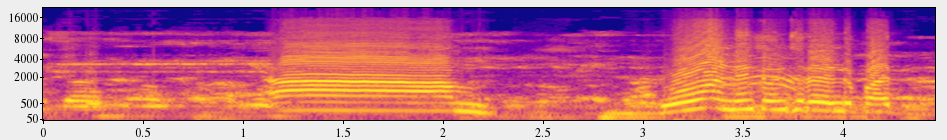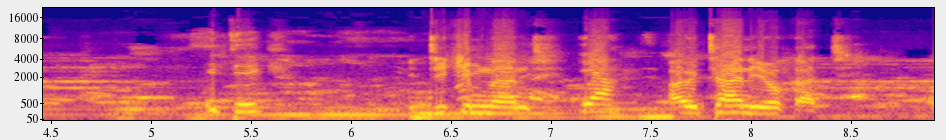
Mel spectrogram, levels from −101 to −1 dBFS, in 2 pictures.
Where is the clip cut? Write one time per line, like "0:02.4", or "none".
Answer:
0:07.5

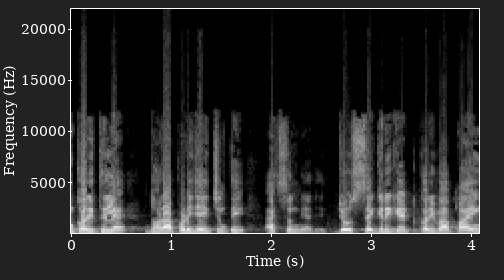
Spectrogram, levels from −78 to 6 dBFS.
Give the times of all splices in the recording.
0:02.5

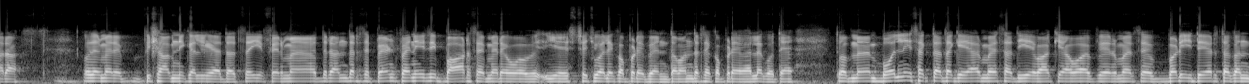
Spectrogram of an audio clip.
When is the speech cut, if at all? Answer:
none

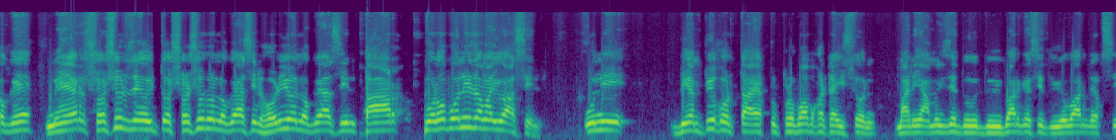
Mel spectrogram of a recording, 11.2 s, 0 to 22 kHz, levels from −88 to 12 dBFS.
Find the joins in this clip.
none

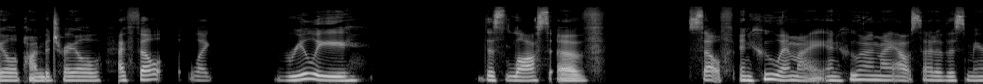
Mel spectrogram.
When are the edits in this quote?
0:01.2

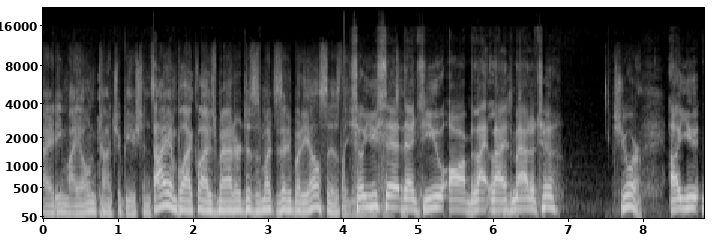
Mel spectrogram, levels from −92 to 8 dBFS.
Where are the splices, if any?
0:01.5
0:04.0

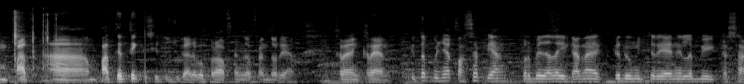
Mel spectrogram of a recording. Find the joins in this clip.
0:01.5
0:04.0

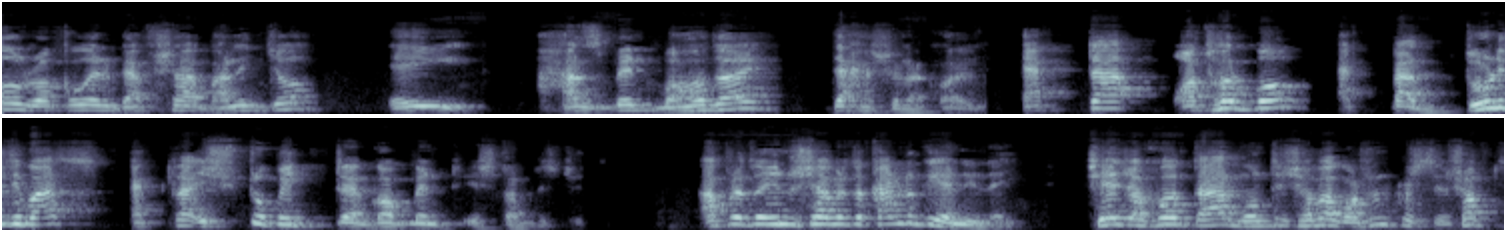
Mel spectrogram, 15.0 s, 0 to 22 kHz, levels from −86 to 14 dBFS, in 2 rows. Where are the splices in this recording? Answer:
0:04.9

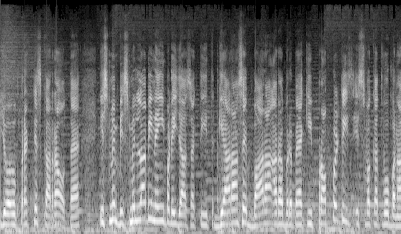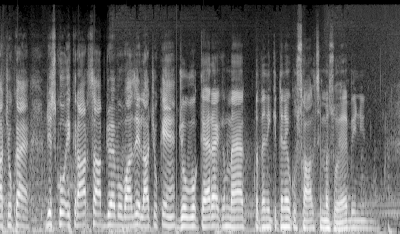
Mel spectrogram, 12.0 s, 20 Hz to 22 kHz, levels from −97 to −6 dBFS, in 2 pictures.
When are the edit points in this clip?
0:03.1
0:08.7

